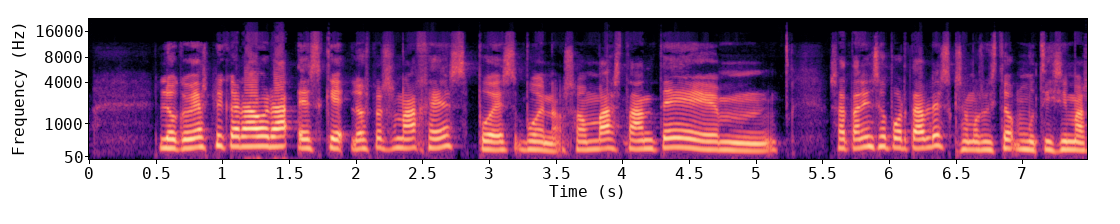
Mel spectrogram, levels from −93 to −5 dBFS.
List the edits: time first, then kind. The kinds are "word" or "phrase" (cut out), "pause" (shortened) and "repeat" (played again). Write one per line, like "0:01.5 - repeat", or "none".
0:06.5 - phrase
